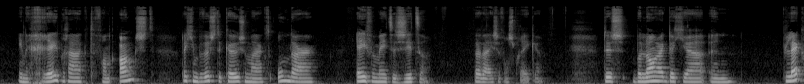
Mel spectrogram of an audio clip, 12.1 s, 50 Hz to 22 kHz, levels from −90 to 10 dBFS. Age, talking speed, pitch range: 40-59, 140 wpm, 160-190 Hz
